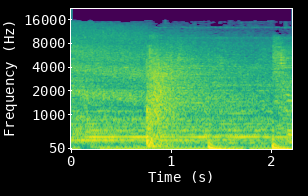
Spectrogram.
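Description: Boom bap hip-hop instrumental beat: drum hits, one with a sharp snare-like crack about a second in, over a held sampled chord.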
